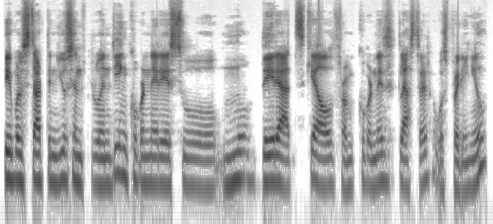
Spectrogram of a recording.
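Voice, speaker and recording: A man's voice: medium pitch, flat delivery, moderate pace, dry recording. A man from Chile speaks English with an earnest, explaining manner, often restarting his sentences. His voice is recorded dry and close on a podcast microphone. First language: Spanish. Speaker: guest, startup CEO. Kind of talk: casual podcast interview.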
